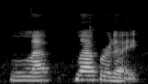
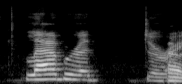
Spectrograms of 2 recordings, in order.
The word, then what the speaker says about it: Labradorite: Yeah, labradite. lap. I know I'm not saying it right. How did it said that? Labradorite.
